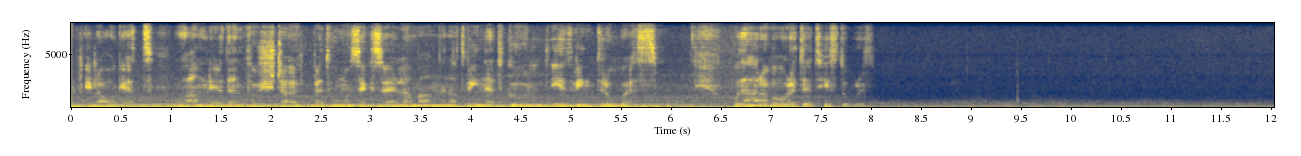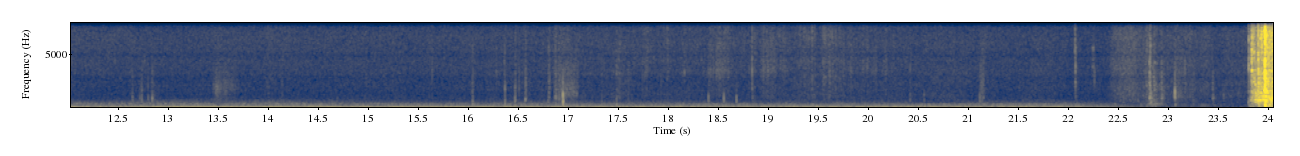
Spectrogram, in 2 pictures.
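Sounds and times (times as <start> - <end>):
low engine hum: 0.0 - 24.0.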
